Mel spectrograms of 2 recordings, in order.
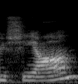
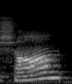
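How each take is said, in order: First: The name is said as two syllables. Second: The name is said as one syllable. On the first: The speaker calls it right. "Sorry, we're going up to Xi'an" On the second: The speaker calls it wrong. "My mum was saying Shan or something"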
